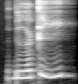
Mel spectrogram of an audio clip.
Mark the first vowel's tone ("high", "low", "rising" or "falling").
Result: rising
